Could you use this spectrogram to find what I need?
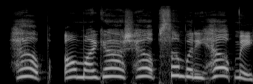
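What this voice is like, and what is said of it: Screaming cry for help. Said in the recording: “He's screaming”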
